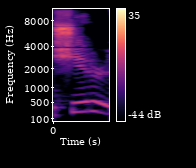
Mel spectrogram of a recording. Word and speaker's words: Sheatre: And Sheator is spelled like theater, only with an S at the beginning, SHEATRE.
